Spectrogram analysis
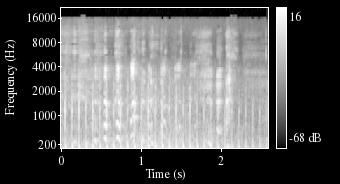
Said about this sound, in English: Anyway, right, we're here, and what's that outside? Is that a helicopter landing? Oh, my God. It is, isn't it?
